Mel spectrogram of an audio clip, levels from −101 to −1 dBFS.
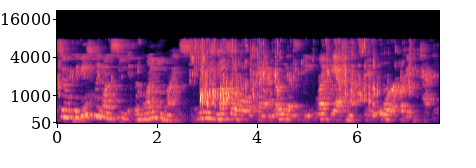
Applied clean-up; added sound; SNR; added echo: classical method WPE with log-MMSE.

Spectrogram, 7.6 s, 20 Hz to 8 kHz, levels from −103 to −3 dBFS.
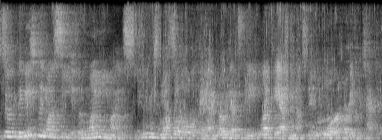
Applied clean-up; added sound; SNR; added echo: neural separator model SepFormer DNS4.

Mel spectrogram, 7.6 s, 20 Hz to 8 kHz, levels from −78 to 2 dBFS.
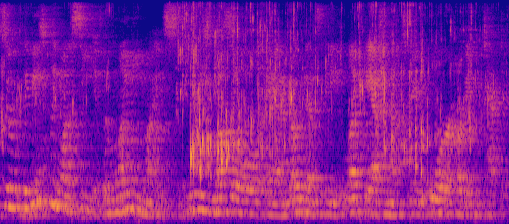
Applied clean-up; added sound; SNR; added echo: none; Liquid; 3 dB; reverberation time 1.1 s.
